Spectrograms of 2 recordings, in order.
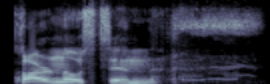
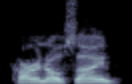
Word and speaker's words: carnosine: Carnosine.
